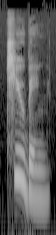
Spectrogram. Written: tubing

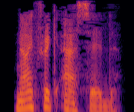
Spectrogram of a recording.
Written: nitric acid

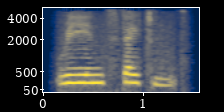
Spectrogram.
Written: reinstatement

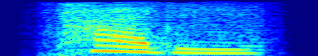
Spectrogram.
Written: paddy

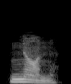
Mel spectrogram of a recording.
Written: non-

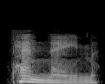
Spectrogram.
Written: pen-name

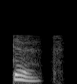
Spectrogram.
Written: dirt

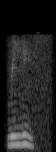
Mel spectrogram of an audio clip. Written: release

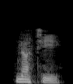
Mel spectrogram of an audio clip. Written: nutty

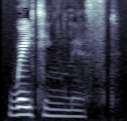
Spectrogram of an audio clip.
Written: waiting-list

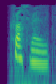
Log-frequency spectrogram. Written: crossroads

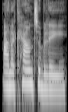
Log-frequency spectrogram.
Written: unaccountably

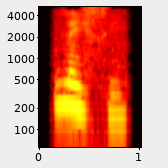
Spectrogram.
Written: lacy

